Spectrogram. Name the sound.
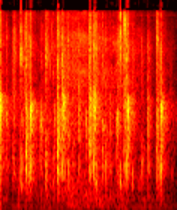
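applause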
